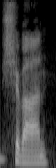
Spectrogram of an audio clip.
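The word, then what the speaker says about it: Siobhán: How do you pronounce her name? Shaban.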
